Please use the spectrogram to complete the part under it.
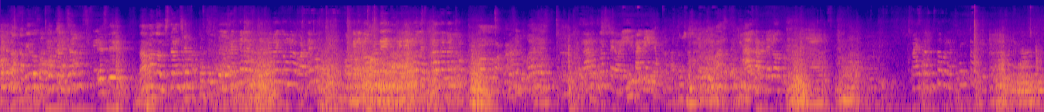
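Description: Several adults talk over one another with animation in a small room that echoes.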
